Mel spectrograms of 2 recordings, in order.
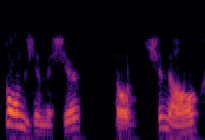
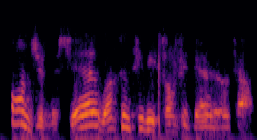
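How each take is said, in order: First: Put-on French greeting in a Minnesotan accent. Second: Hammed-up French greeting; French accent. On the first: Minnesota doorman greeting a hotel guest in French, mock Minnesotan accent. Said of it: "like, a Minnesotan accent". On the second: Doorman welcoming a guest to a French hotel, hammed-up French accent. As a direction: put on a French accent, pitched higher. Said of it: "French accent you're gonna get".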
